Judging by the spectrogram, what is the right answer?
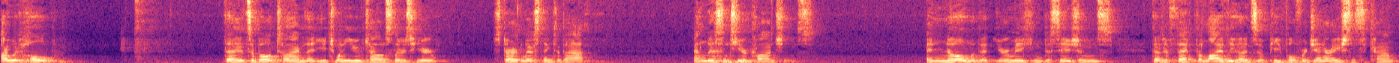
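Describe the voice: With long, frequent pauses and audible room echo, a man speaks at a moderate pace in a dark, mellow tone and fairly even intonation. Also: fairly high pitch for a man.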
